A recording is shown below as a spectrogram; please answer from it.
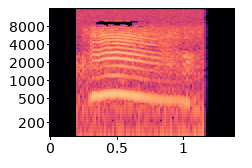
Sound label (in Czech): Asio otus, samice občas mňoukavým „mié“; hú-hú-hú; Mapování rozšíření sov na východním Bítešsku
